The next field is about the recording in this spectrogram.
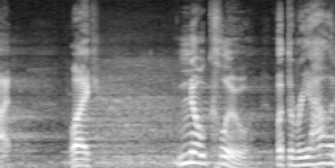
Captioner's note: laughter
